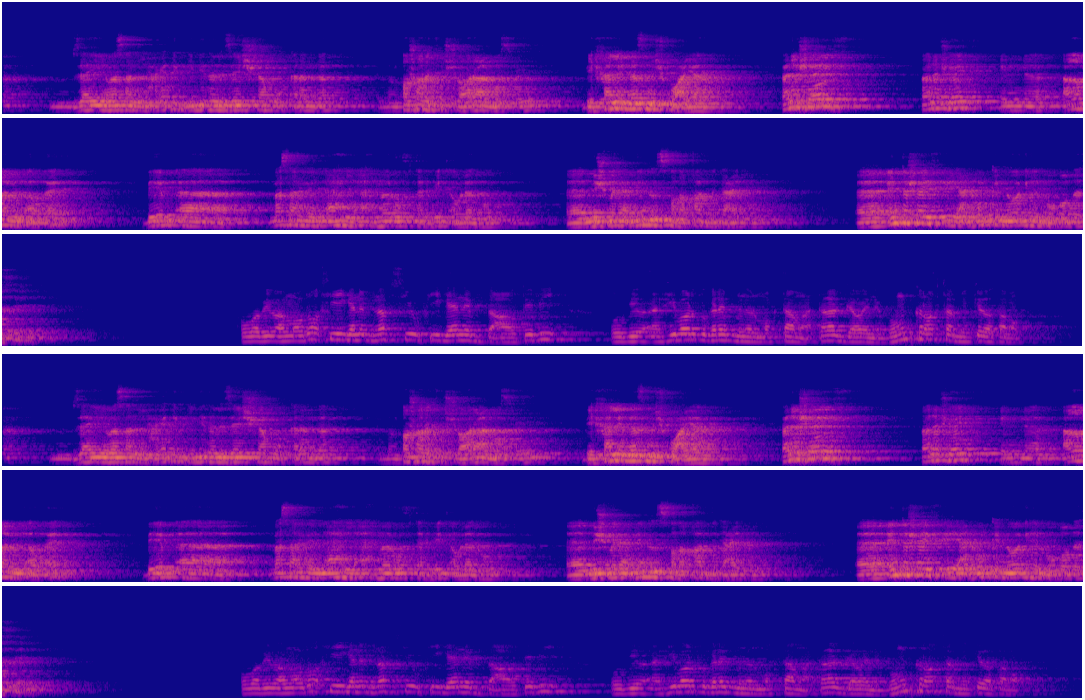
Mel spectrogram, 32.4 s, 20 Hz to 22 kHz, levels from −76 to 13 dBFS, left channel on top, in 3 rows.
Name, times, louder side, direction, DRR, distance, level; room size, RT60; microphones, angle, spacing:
voice 1, 0.5-3.3 3.7-5.3 5.8-7.1 7.8-8.3 9.2-9.7 10.0-11.4 12.2-13.1 13.5-15.7 16.5-18.4 19.4-21.9, equal, ahead, -1 dB, 1.5 m, -28 dB
voice 2, 8.1-8.4 24.0-27.2 27.7-31.8, left 3 dB, 30° left, 8 dB, 0.5 m, -37 dB
10.0 x 5.1 x 7.4 m, 1.5 s
head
